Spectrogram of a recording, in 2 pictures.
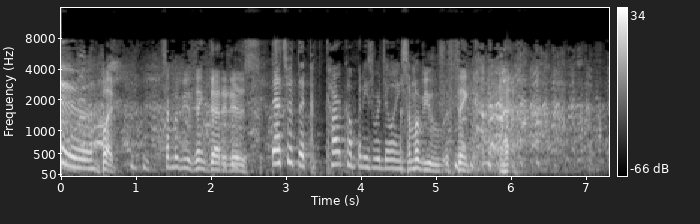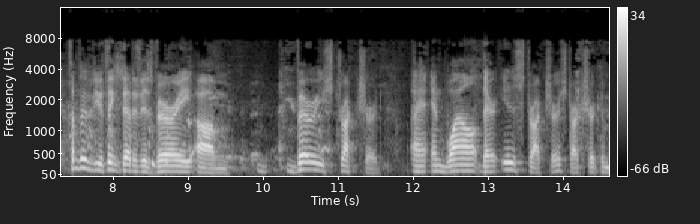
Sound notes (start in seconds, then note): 5.3 more laughter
